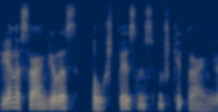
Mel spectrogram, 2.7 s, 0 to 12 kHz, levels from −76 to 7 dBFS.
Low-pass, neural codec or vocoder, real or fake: 10.8 kHz; codec, 24 kHz, 1 kbps, SNAC; fake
